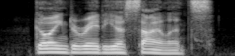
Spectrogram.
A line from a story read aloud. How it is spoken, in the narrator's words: Kate said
